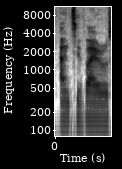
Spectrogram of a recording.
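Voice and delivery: "antivirus" said as AN-tee-virus; British pronunciation. Shown as a demonstration. Talking to friend Jack as an example, British "AN-tee" in "antivirus". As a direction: give "antivirus" an "ee" after "ant". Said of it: "British pronunciation".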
